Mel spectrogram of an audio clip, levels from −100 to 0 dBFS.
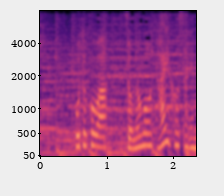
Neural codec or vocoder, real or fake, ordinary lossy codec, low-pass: none; real; none; none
